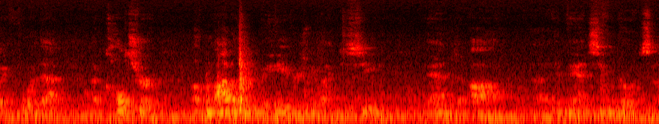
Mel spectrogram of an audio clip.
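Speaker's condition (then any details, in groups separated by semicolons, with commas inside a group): No condition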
